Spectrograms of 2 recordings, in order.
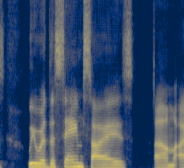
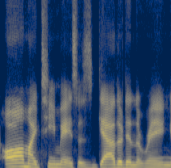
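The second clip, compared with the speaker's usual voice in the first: usual speaking voice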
